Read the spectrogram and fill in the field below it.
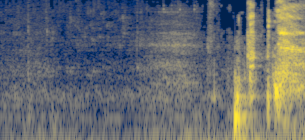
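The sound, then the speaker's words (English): A single sharp sneeze, set off by a bit of fluff, bursts out after a couple of seconds of quiet room noise, with a short breathy intake just before it. “And then I think I sneezed on a little fluff.”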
